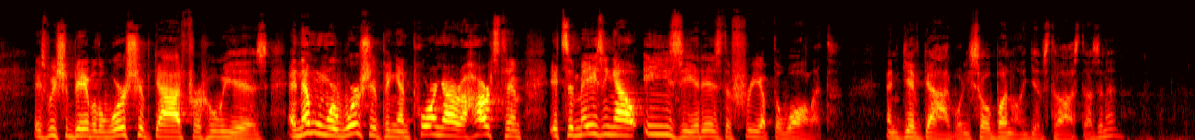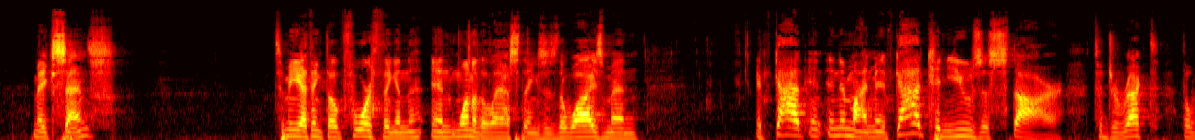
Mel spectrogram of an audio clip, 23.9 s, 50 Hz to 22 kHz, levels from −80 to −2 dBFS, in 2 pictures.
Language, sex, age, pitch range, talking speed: English, male, 40-59, 140-180 Hz, 200 wpm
